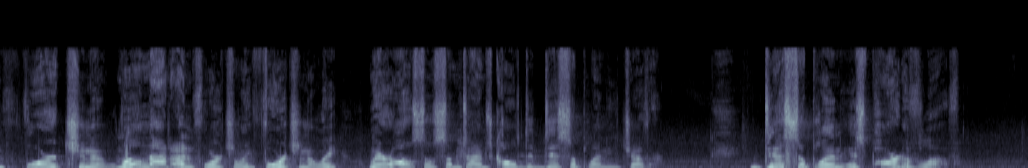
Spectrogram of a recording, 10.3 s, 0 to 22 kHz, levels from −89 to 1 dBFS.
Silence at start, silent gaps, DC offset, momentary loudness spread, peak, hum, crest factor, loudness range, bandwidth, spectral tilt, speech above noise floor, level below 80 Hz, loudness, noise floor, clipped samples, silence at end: 0 s; none; under 0.1%; 11 LU; -14 dBFS; none; 20 dB; 6 LU; 16 kHz; -4.5 dB/octave; 31 dB; -74 dBFS; -32 LUFS; -63 dBFS; under 0.1%; 0.7 s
